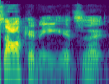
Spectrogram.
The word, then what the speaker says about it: Saucony: It's Saucony. yeah. It's not Saucony.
